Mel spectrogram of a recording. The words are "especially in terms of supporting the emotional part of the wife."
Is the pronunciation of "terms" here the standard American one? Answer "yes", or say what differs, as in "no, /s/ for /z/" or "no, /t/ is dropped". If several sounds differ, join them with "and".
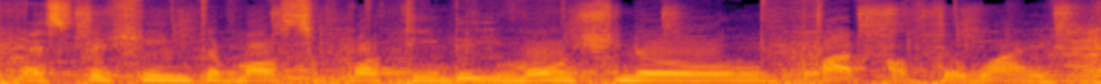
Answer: no, /z/ is dropped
